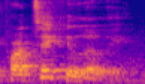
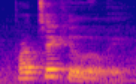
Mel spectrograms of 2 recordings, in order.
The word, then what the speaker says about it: particularly: the Foreigner most likely we don't pronounce the last R in particularly we kind of say particularly particularly so particularly I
